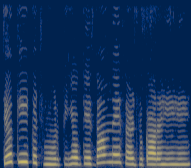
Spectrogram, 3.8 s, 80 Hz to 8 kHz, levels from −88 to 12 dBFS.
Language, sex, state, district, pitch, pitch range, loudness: Hindi, female, Madhya Pradesh, Bhopal, 285 Hz, 265-345 Hz, -17 LUFS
